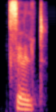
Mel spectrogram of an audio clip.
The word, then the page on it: silt: Indian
